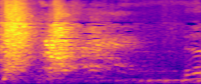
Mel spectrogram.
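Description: A sharp smack right at the start and a burst of noise just after, then a person's exclamations of "oh, oh" near the end, which cut off abruptly.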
